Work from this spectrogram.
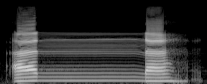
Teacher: cara membacanya adalah suara annya kita tahan dua harakat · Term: gunnah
